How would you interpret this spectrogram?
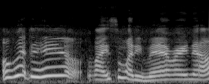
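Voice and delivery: high startled what the hell; a yelp of sudden confusion; alarmed. Retold or imitated. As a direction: jump up in pitch, caught off guard. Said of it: "I'm like".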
